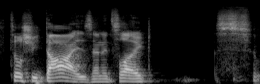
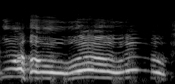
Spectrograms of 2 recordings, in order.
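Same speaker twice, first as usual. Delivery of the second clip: high, laughing shocked whoa; giggling disbelief; 4 dB louder, much slower than usual. Retold or imitated.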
